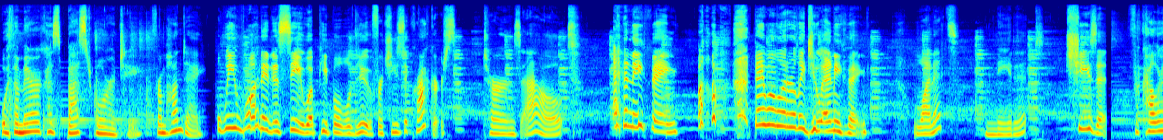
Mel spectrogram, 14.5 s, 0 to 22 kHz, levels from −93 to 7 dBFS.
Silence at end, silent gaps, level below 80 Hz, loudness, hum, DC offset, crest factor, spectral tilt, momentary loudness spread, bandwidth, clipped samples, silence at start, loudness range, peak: 0 s; none; -72 dBFS; -19 LUFS; none; under 0.1%; 16 dB; -3.5 dB/octave; 15 LU; 19 kHz; under 0.1%; 0 s; 7 LU; -4 dBFS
